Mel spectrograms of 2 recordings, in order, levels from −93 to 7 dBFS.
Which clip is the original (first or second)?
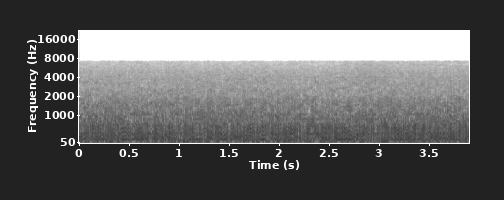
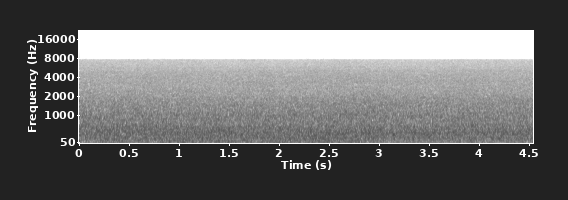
second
